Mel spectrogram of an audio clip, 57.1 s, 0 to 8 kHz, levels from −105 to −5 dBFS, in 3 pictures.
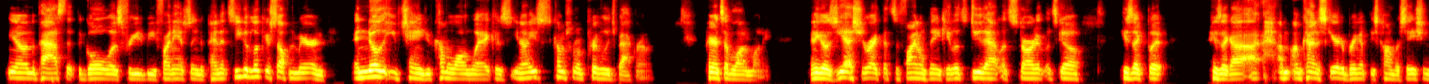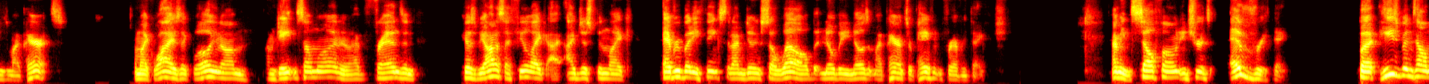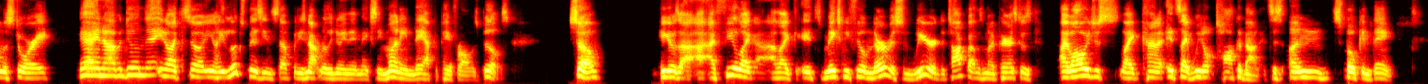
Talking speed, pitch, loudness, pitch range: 235 wpm, 145 Hz, -23 LUFS, 130-165 Hz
